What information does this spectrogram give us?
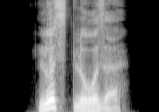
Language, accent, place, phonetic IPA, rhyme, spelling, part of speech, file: German, Germany, Berlin, [ˈlʊstˌloːzə], -ʊstloːzə, lustlose, adjective, De-lustlose.ogg
- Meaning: inflection of lustlos: 1. strong/mixed nominative/accusative feminine singular 2. strong nominative/accusative plural 3. weak nominative all-gender singular 4. weak accusative feminine/neuter singular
